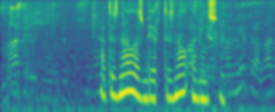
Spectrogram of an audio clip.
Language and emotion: Russian, neutral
